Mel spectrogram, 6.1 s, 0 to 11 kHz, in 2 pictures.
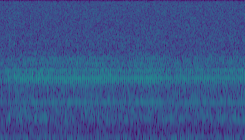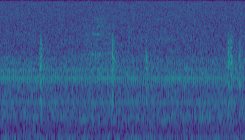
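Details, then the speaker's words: Canadian Crosley 12B tube radio, powered on during detector-stage checks with no station tuned: a steady low mains hum with faint whistling lines. The hum seems too pronounced for this set; cause suspected, not confirmed. "So the fact that you hear that hum without hearing any antenna sounds, wait a minute, I take all that back. what I was going to say was the hum is too pronounced here in this radio."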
